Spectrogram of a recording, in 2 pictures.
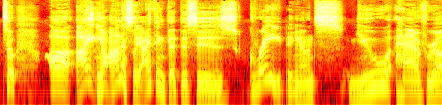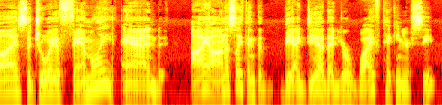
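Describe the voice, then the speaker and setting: An actor playing a radio producer filling in as host of a lonely-hearts show, wry and philosophical, a little hesitant in conversation. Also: male voice, fairly high pitch, very animated, measured pace, bright, forceful tone, no room sound, heavily acted. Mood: earnest, encouraging. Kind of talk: radio call-in monologue and banter.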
